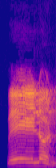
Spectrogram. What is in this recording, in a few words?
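"belon", Malay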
